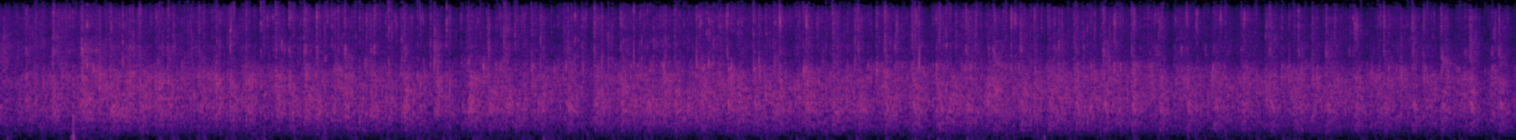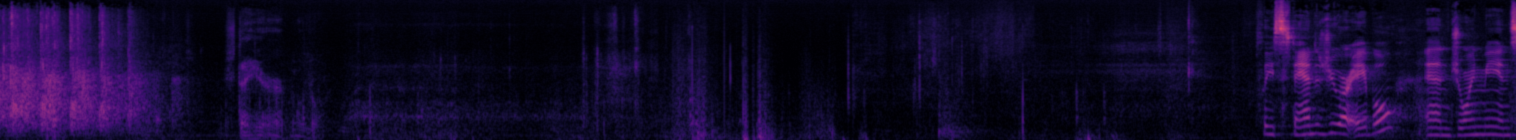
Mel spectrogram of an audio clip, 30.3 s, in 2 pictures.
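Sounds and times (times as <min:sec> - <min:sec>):
audience applause: 0:00.0 - 0:17.0
speech: 0:27.8 - 0:30.3.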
